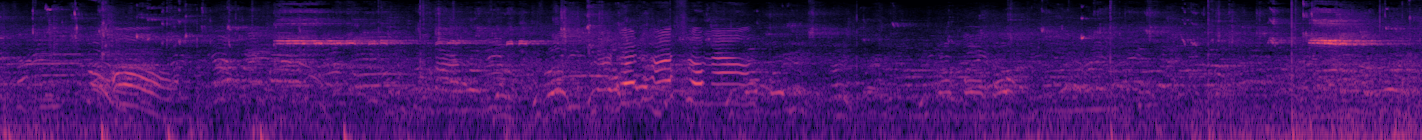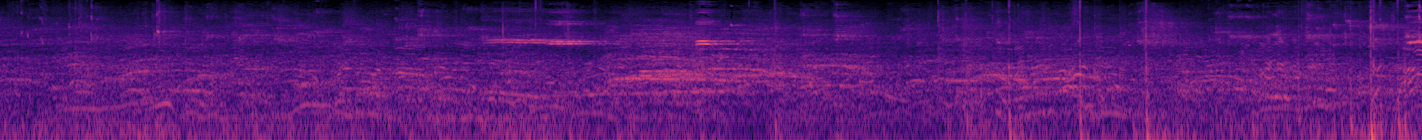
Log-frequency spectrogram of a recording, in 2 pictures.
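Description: A crowd of spectators chatters and calls out, echoing in a large hall.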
